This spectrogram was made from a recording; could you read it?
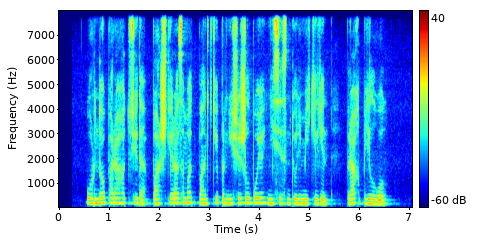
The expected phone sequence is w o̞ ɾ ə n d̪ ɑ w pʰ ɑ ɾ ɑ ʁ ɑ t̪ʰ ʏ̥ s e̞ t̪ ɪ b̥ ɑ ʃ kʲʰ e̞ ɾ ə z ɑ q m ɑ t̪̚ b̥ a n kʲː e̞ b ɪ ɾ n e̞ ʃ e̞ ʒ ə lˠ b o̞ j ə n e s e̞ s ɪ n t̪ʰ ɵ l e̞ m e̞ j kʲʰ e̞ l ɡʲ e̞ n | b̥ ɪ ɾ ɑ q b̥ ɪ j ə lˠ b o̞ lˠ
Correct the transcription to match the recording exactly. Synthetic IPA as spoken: w o̞ ɾ ə n d̪ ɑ w pʰ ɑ ɾ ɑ ʁ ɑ t̪ʰ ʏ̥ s e̞ d̪ ɪ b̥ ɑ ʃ kʲ e̞ ɾ ɑ z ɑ m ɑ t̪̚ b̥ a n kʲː e̞ b ɪ ɾ n e̞ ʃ e̞ ʒ ə lˠ b o̞ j ə n e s e̞ s ɪ n t̪ʰ ɵ l e̞ m e̞ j kʲʰ e̞ l ɡʲ e̞ n | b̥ ɪ ɾ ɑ q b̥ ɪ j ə lˠ w o̞ lˠ

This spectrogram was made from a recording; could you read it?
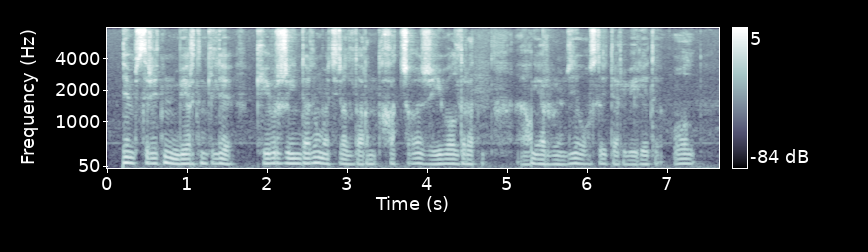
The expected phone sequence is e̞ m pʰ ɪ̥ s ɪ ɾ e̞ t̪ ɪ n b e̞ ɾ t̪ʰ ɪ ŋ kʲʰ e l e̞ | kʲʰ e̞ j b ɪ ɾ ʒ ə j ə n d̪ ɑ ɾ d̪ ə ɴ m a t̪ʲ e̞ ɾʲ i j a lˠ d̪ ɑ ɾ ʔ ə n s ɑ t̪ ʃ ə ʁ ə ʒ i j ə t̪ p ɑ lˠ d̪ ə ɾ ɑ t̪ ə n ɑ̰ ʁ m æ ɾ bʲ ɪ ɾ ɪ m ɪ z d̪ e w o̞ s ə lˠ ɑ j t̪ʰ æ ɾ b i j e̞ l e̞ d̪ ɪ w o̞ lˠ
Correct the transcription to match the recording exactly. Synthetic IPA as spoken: e̞ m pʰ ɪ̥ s ɪ ɾ e̞ t̪ ɪ n b e̞ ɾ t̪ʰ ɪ ŋ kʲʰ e l e̞ | kʲʰ e̞ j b ɪ ɾ ʒ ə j ə n d̪ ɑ ɾ d̪ ə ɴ m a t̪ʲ e̞ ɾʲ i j a lˠ d̪ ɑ ɾ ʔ ə n χ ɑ t̪ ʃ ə ʁ ɑ ʒ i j ə p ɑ lˠ d̪ ə ɾ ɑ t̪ ə n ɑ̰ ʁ ŋ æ ɾ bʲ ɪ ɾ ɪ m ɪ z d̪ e w o̞ s ə lˠ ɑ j t̪ʰ æ ɾ b i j e̞ l e̞ d̪ ɪ w o̞ lˠ

